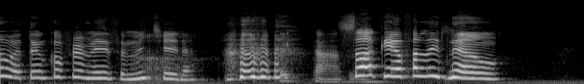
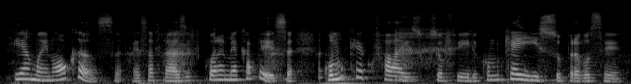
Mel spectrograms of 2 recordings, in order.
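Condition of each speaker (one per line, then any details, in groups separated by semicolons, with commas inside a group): Cerebral palsy; from birth, oxygen deprivation at delivery, physical only
No condition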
